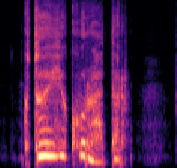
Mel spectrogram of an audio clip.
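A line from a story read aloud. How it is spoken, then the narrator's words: Whispered question, lady. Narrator (Russian): шепотом спросила одна из дам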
